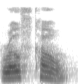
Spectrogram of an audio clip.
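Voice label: "Growth Cone", English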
